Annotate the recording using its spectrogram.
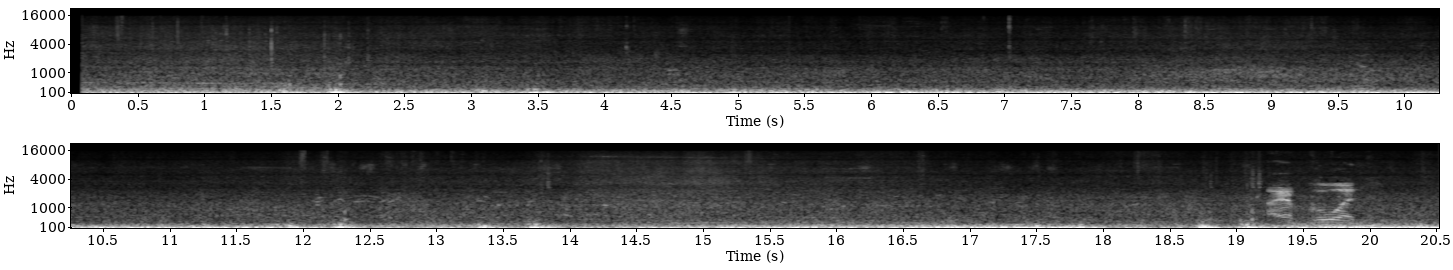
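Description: Low, steady rumble of a car driving slowly, heard from inside the cabin, with a few short louder knocks. A voice starts just before the end.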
